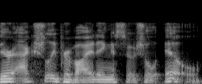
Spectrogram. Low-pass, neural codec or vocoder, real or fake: 7.2 kHz; none; real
